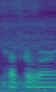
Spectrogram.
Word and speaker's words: Tuscarora: This is my first time at Tuscarora. Am I pronouncing that right? Tuscarora? Yes, Is that- correct.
